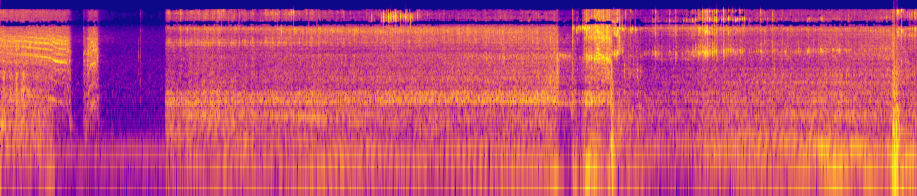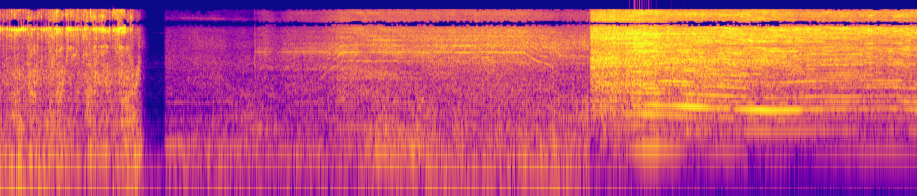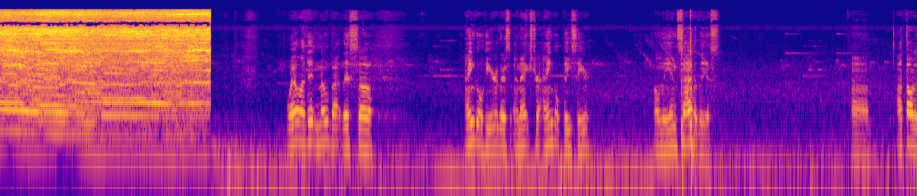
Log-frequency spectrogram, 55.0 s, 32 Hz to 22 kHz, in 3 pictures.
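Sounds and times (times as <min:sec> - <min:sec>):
angle grinder cutting metal: 0:03.3 - 0:40.9
sharp knocks: 0:17.8 - 0:19.6.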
